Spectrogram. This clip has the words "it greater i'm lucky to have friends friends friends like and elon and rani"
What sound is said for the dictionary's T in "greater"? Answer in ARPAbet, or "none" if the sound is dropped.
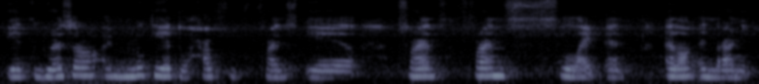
S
